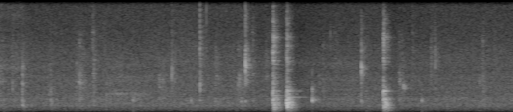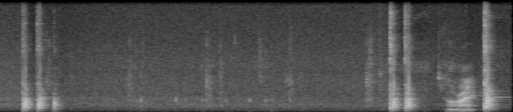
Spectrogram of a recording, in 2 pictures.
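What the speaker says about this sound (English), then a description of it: "So we'll take our mustard, put it in a little pot here." Mustard is scraped from a container into a little pot with a utensil, giving sharp clinks and knocks in scattered clusters over a quiet background.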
